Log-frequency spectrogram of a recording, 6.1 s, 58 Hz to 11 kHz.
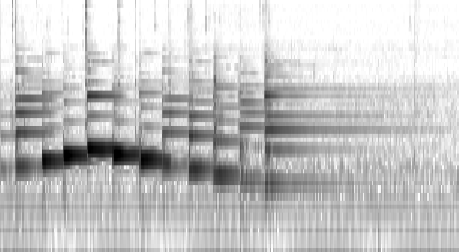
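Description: Casio CTK-3200 keyboard with a piano voice playing the Locrian mode scale on the white keys from B, one note at a time: up to the top B about a second in, then back down step by step to the low B, which rings out and fades.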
